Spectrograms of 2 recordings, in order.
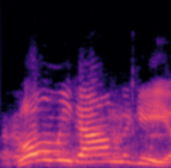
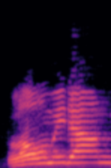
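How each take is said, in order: First: Laughing. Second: Said in the usual way. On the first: Real, not acted. Says nickname laughing. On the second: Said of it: "I was known as in them days".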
